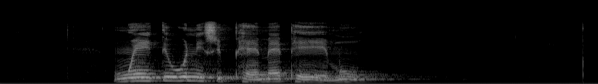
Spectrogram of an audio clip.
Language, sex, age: Tsonga, male, 23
